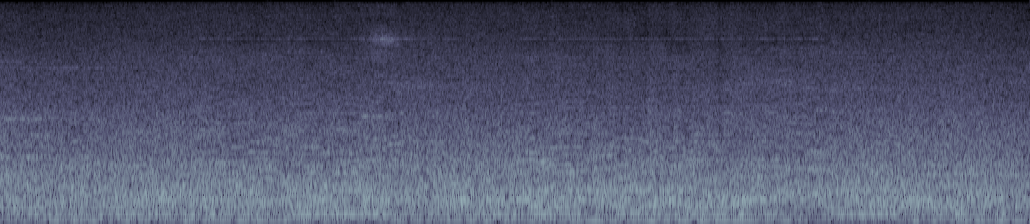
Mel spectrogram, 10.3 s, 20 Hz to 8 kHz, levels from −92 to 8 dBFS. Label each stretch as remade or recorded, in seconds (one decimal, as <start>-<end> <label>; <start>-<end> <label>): 0.0-2.0 recorded; 2.0-4.0 remade; 4.0-5.2 recorded; 5.2-8.3 remade; 8.3-10.3 recorded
